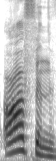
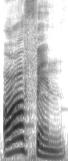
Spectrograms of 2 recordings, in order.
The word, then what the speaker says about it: often: E o segundo detalhe é a pronúncia, porque eu posso pronunciar com o T e sem o T.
